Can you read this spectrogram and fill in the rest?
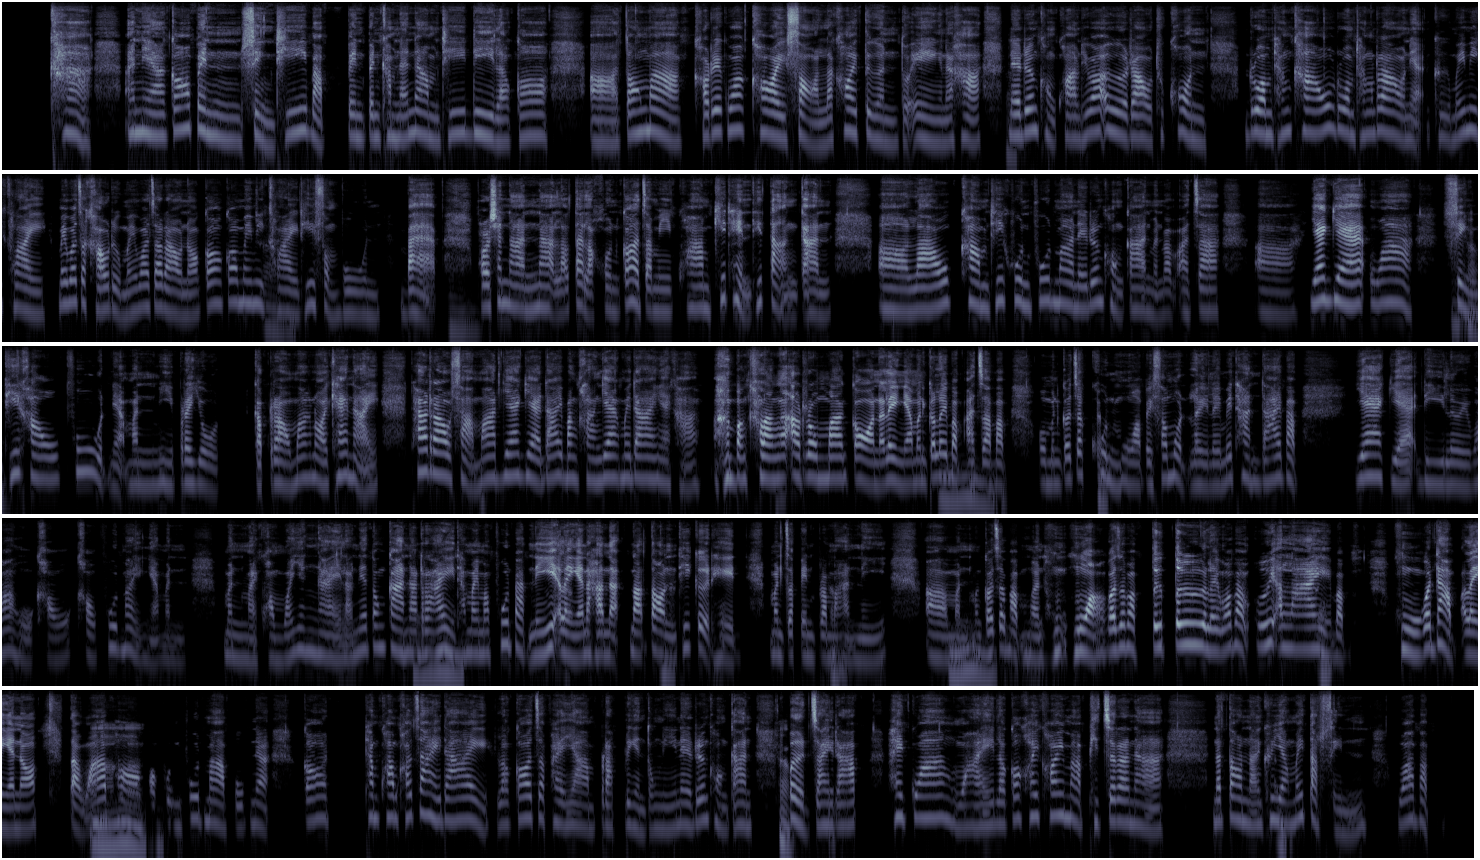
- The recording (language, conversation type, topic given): Thai, advice, ฉันควรจัดการกับอารมณ์ของตัวเองเมื่อได้รับคำติชมอย่างไร?
- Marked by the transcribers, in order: tapping; other background noise; laugh; laughing while speaking: "บางครั้งอารมณ์มาก่อน"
